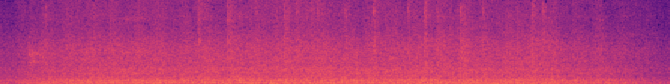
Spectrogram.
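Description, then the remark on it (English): Loud, continuous rumble and rattle of a moving freight train heard from aboard, a dense low roar with steady clattering texture and faint metallic ticks, no voices. “Most train riders have been pulled off at some point, and it's extremely uncomfortable. It's deafening.”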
